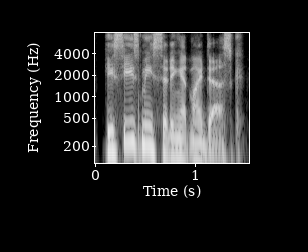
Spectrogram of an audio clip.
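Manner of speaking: usual speaking voice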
